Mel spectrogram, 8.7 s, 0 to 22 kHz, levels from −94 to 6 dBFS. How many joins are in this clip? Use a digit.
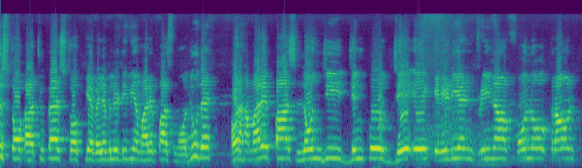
0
